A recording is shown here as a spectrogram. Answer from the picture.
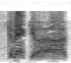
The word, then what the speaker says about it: Temecula: And in Temecula, California, if I'm pronouncing that right, you're live with Bernie Sanders. – Temecula.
